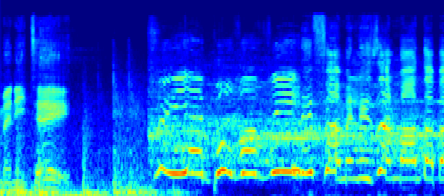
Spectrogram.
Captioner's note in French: cris de panique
